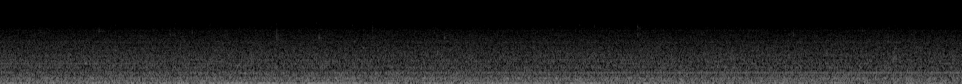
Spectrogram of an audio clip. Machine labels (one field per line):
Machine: pump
